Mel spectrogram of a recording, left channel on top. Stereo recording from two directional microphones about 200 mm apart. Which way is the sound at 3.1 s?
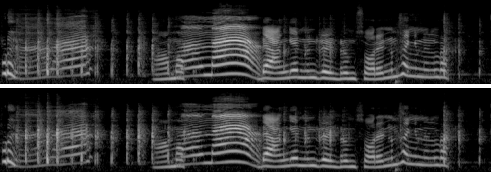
30° left (ahead or behind).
